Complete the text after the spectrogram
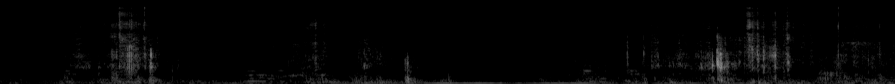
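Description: Book pages rustle and turn.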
